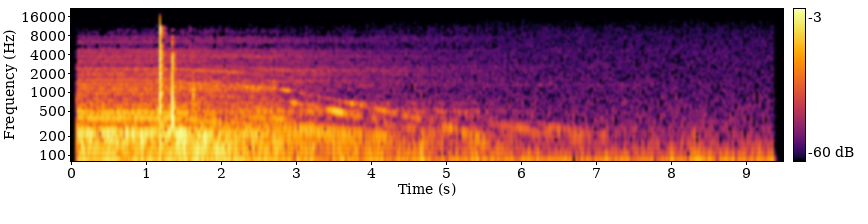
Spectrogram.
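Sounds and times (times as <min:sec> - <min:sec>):
computer shutting down: 0:00.1 - 0:06.9.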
